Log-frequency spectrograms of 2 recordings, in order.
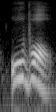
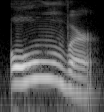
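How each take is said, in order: First: The first vowel is one flat sound. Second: The first vowel glides from o into u. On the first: The speaker calls it wrong. "그냥 오버, 오버가 아닌" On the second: The speaker calls it right. "over 해주시는 거죠"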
